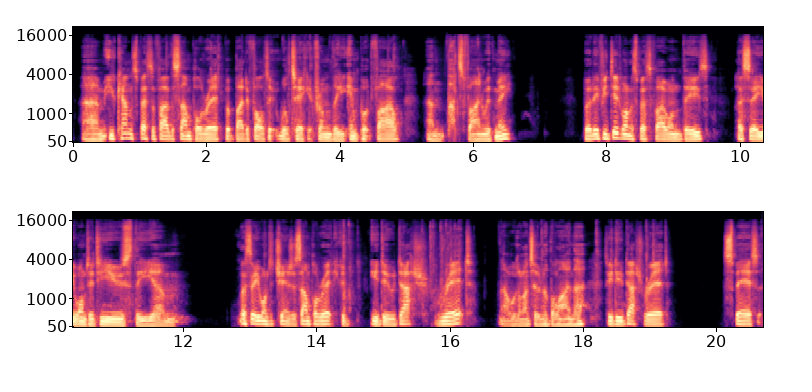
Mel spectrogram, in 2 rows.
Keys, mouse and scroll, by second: 0.0-0.8 scroll down 2, 1.1 click, 1.9 click, 3.3 click, 4.5 click, 6.6-7.1 scroll up 1, 9.5-11.7 scroll down 4, 13.0-15.6 drag, 17.2-18.6 drag.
